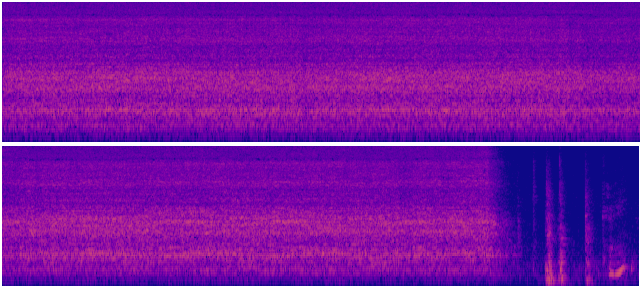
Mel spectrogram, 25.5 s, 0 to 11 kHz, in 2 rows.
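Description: A hair dryer blows chalk paint dry on a Halloween stencil project, a steady, loud whooshing that runs unbroken for about 22 seconds before cutting off, followed by a few light clicks and handling sounds.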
